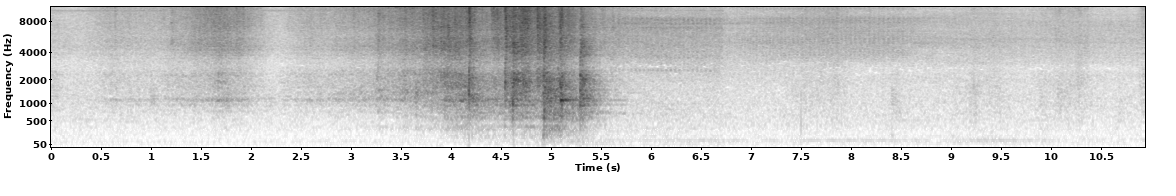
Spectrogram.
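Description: A corrugated culvert pipe being lowered into a dirt trench, its end scraping and rattling against soil and grass. The scrape swells to its loudest with a few sharp clatters about four to five seconds in, then dies away.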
